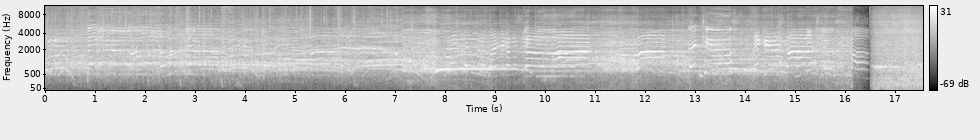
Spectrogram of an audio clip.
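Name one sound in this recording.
A crowd cheers and screams loudly.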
